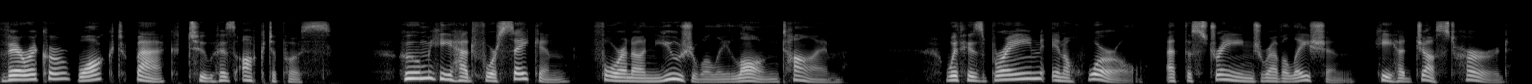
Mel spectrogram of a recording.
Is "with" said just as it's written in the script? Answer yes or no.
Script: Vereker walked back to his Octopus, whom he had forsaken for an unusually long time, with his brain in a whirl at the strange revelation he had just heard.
yes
